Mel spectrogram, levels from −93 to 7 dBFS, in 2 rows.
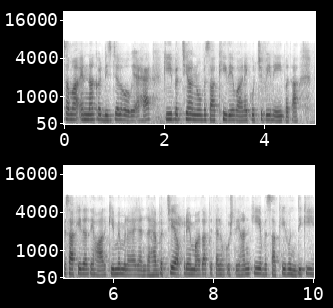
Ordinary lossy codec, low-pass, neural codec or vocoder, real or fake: none; 7.2 kHz; codec, 16 kHz, 1 kbps, X-Codec, HuBERT features, trained on LibriSpeech; fake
